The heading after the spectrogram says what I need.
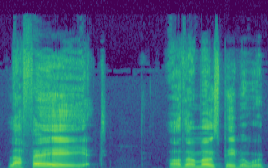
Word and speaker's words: Lafayette: Miss and the surrounding County which they call Lafayette although most people would pronounce it Lafayette as in French and it was the first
